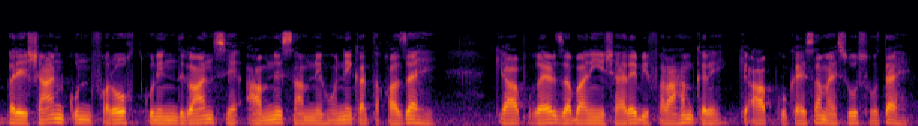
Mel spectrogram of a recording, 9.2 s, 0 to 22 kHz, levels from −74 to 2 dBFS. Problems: constant background noise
